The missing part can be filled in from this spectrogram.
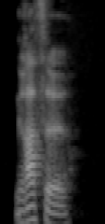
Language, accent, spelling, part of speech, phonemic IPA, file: French, France, grapheur, noun, /ɡʁa.fœʁ/, LL-Q150 (fra)-grapheur.wav
- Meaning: 1. graphics software 2. graphic artist / designer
